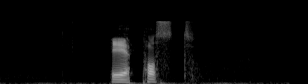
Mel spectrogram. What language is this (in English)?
Norwegian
